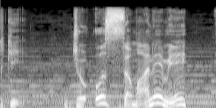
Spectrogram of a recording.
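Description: Hindi narration over steady background music. The voice pauses for the first half second or so, then resumes.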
